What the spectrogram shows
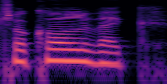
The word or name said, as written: čokoľvek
